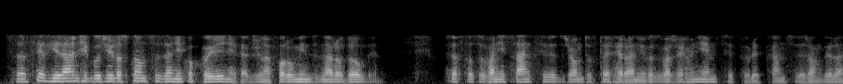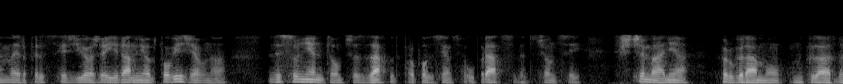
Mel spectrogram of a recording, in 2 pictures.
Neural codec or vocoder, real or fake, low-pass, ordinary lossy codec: codec, 16 kHz in and 24 kHz out, 0.6 kbps, FocalCodec, streaming, 4096 codes; fake; 7.2 kHz; AAC, 16 kbps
